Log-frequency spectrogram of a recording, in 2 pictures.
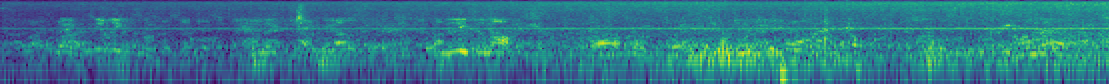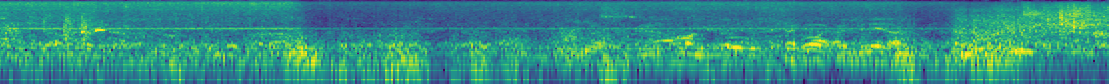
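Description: A crowd of men and women chatter in a room.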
